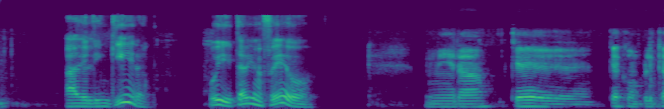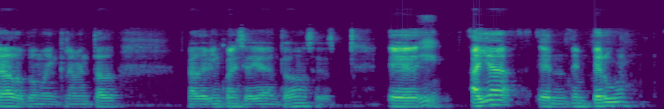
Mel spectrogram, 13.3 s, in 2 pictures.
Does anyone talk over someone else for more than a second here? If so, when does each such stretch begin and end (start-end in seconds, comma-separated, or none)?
none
